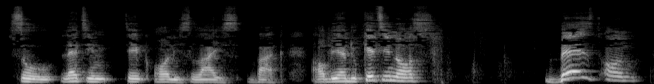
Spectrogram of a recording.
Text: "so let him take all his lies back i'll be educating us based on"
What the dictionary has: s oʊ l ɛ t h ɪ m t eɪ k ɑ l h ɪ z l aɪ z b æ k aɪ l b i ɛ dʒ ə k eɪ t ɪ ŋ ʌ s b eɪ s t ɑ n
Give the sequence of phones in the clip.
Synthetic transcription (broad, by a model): s oʊ l ɛ t h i m t eɪ k ɑ l h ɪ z l aɪ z b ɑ k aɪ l b i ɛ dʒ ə k eɪ t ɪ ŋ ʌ s b eɪ s t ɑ n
